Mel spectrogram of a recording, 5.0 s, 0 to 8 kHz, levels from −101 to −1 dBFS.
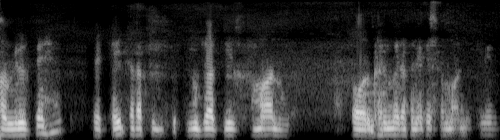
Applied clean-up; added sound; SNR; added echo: neural mask model Resemble Enhance denoiser.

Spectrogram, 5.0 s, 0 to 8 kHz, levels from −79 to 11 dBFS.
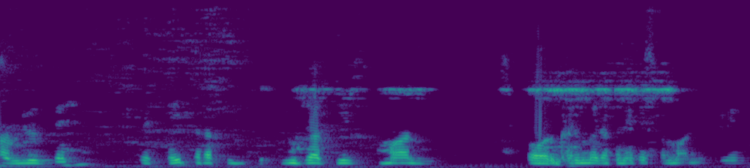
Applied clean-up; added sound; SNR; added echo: classical method log-MMSE.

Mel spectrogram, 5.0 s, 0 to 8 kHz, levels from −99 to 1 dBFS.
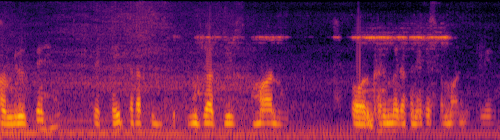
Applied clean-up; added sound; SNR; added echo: none; Car; 16 dB; none.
